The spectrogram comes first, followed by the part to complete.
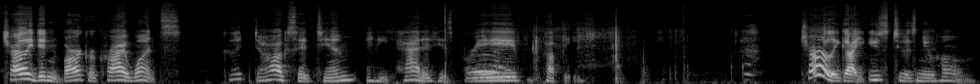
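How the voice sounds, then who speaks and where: A woman narrates a children's book with playful animation meant for a child, occasionally stopping to explain or ask a question. She has a lowish voice.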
